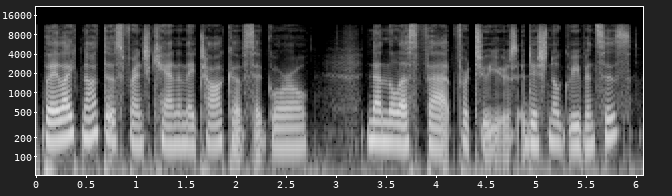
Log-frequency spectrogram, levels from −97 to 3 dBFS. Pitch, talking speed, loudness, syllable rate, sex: 170 Hz, 205 wpm, -21 LUFS, 5.4 syllables/s, female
